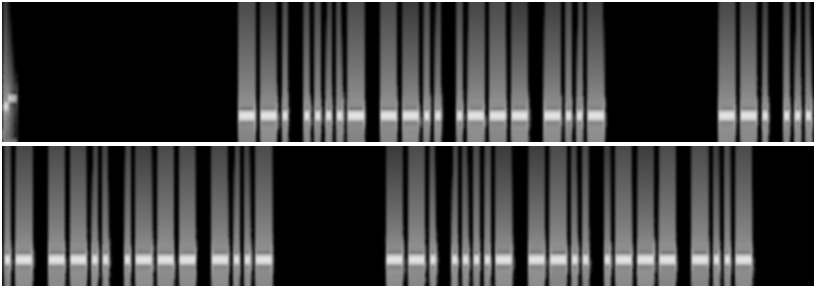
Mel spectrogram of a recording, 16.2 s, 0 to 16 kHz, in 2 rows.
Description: Morse code, heard as a keyed tone, about 22 wpm, 700 Hz. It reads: G4ZJX G4ZJX G4ZJX
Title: DXCC-100 Call Signs - 5 Characters - Repeated 3x - 22wpm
